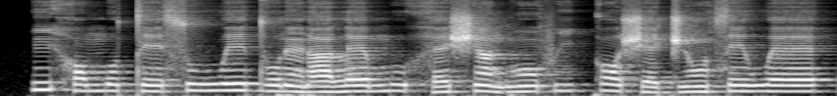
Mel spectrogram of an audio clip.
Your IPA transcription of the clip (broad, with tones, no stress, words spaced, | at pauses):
ĩ˦hɔ˧mo˧ te˧su˦ we˦do˧ɾɛ̃˨ ɾa˧lɛ˦ mu˦˨hɛ˨˦ʃã˦˨ ɡɔ̃˧fi˦ kɔ˦˨ʃɛ˨d͡ʒɔ̃˧se˦ wɛ˦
